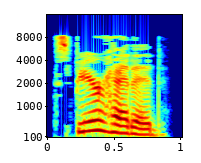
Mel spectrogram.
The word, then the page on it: spearheaded: British English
